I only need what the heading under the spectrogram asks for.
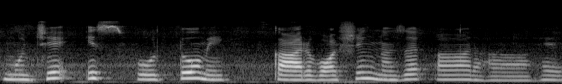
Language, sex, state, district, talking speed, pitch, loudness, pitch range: Hindi, female, Madhya Pradesh, Umaria, 105 wpm, 225 Hz, -19 LUFS, 210-250 Hz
